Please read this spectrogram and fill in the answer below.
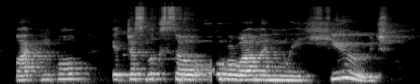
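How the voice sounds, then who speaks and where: A woman's pitch varies in an ordinary way amid audible room echo. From Jamaica. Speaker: live stream guest. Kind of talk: casual chat.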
